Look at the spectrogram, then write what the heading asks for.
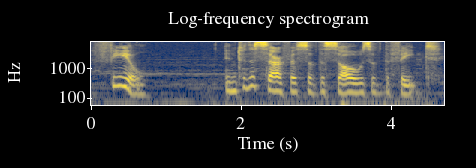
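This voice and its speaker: A woman teaching yoga nidra, guiding a relaxation meditation in slow, soothing instructions with long pauses. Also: low-pitched, animated, dark tone, soft background music.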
